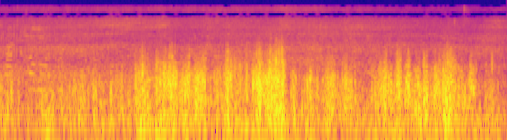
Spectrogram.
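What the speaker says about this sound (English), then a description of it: "It's a windy day." Gusty wind blows across the microphone on a windy beach day, rising and falling in uneven bursts while a person talks over it.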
